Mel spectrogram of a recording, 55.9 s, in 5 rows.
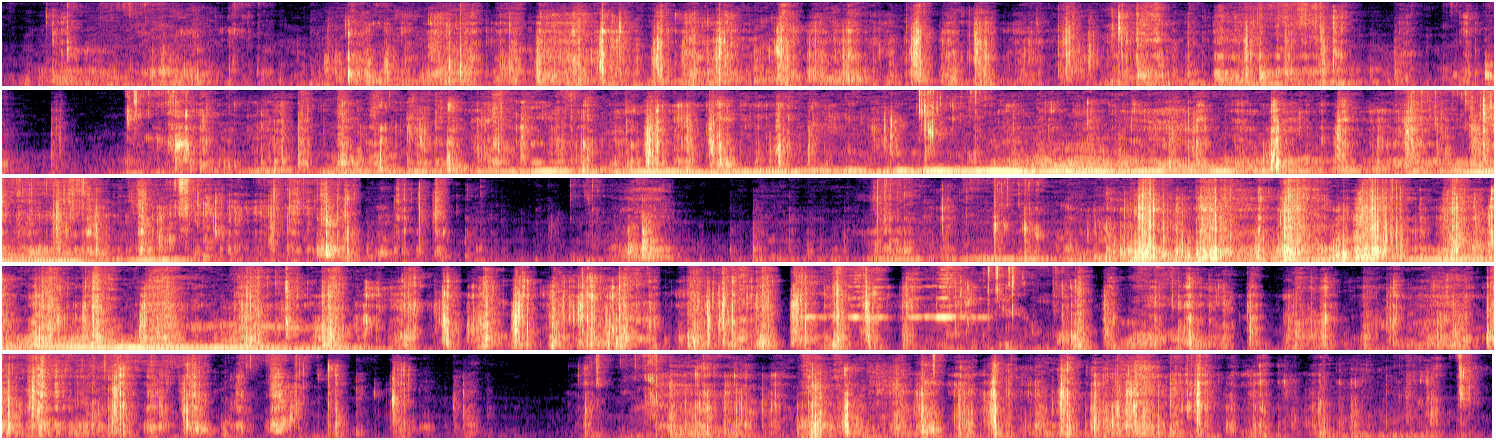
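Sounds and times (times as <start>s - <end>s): crunching fried chicken: 0.1s - 55.9s
wet mouth sounds: 12.1s - 24.7s, 55.2s - 55.9s.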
